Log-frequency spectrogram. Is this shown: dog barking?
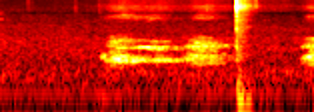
yes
